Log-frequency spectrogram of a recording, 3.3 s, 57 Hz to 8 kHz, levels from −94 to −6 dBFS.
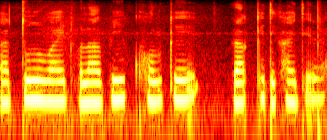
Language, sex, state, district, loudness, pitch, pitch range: Hindi, female, Arunachal Pradesh, Longding, -15 LUFS, 230 Hz, 220-240 Hz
